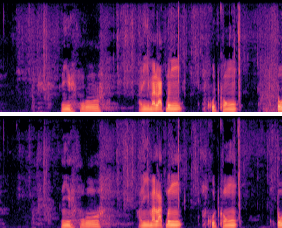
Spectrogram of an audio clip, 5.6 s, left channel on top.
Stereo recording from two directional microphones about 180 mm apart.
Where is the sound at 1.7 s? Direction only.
25° right (ahead or behind).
